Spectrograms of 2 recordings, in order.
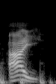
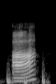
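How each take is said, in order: First: "ay" deslizando de A hacia I; diptongo. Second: "a" aislada, una vocal pura; vocal sola. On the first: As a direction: di "ay" en una sola sílaba con diptongo. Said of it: "a decir ay". ("ay" con final en I) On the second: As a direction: di "a" sin deslizar hacia otra vocal. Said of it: "No es lo mismo decir". ("a" simple y separada) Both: Shown as a demonstration.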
